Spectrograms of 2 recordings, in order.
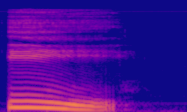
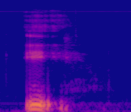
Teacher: when stressed the vowel has the up down shape of a stressed syllable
